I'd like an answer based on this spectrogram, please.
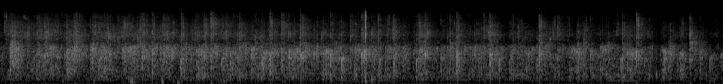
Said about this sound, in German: Ja. Cool. Danke vielmals. Noch einmal einen herzlichen Applaus.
